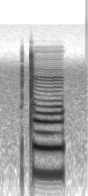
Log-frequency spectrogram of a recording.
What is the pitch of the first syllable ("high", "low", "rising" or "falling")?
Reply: low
